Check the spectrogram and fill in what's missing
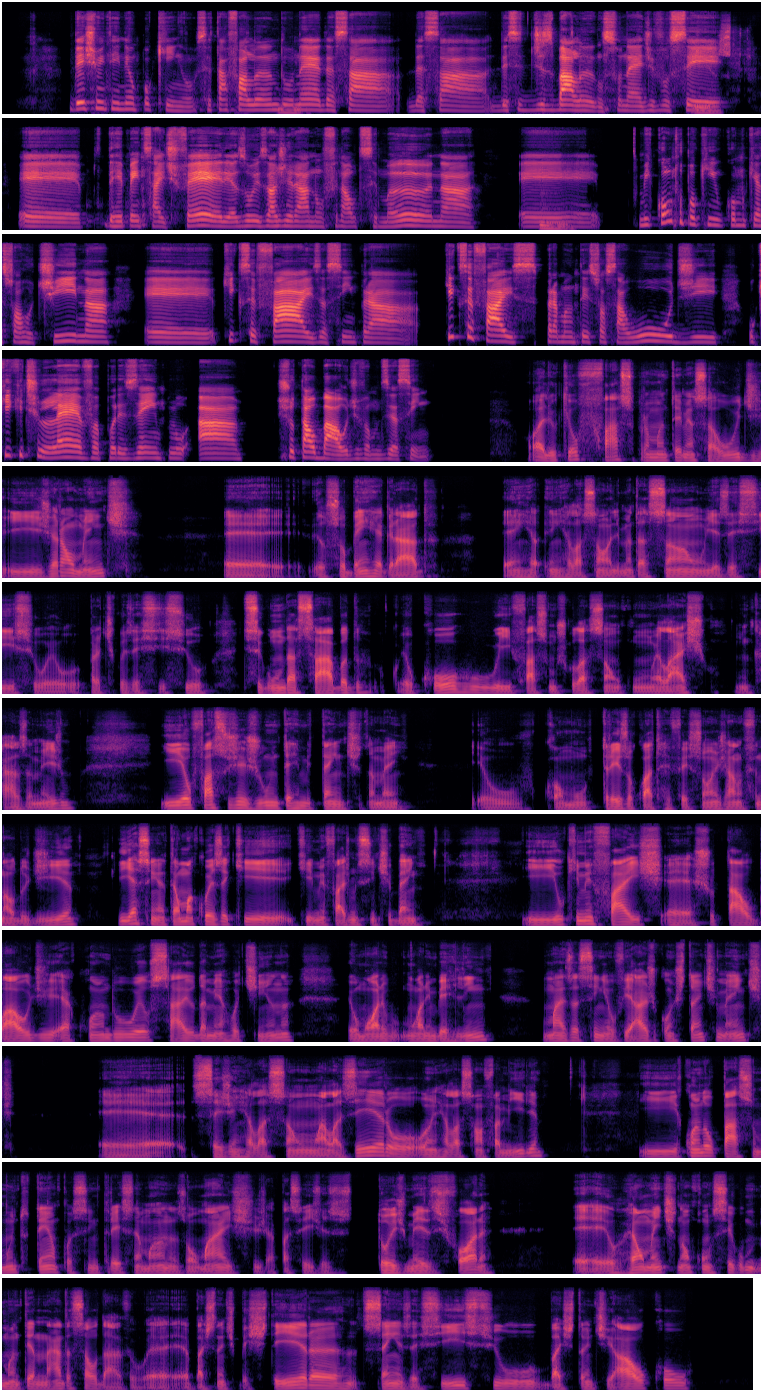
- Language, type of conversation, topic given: Portuguese, advice, Como lidar com o medo de uma recaída após uma pequena melhora no bem-estar?
- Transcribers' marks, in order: other background noise; tapping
